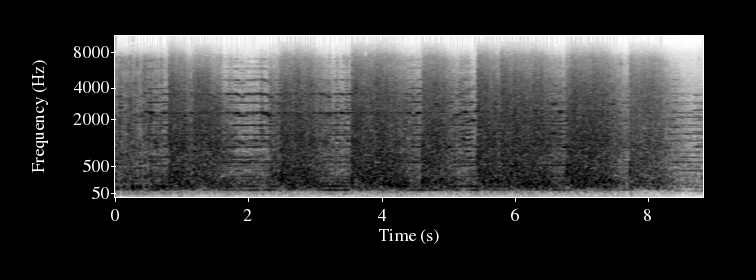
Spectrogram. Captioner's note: gunshots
